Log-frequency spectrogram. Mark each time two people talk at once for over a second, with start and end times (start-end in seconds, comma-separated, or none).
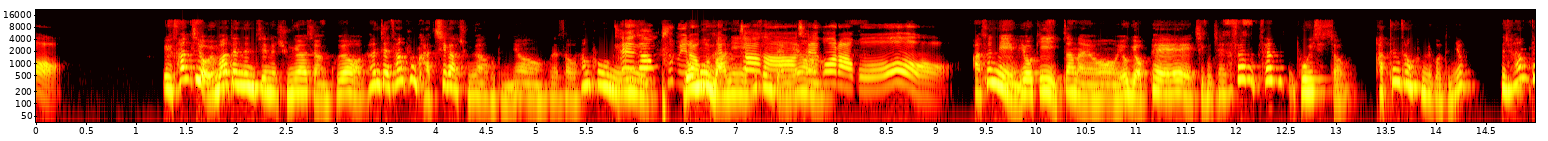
5.8-8.0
